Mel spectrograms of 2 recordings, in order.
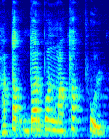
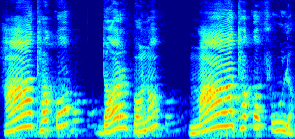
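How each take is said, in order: First: The first word is said short, without stretching. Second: The first word is drawn out and lengthened. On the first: The speaker calls it wrong. "রং উচ্চারণ" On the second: The speaker calls it right. "দেখো হাতক টানছি এখানে"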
